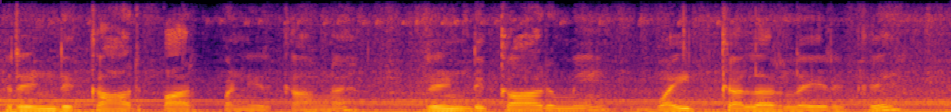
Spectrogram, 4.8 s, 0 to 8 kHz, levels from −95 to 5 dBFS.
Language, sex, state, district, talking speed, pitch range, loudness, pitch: Tamil, male, Tamil Nadu, Nilgiris, 115 wpm, 110-145 Hz, -17 LUFS, 130 Hz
